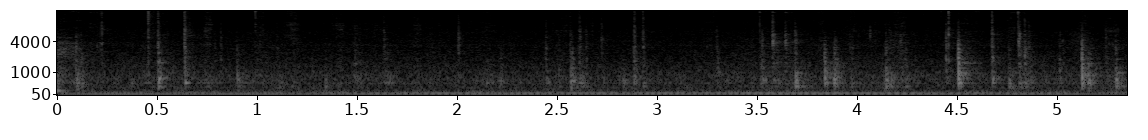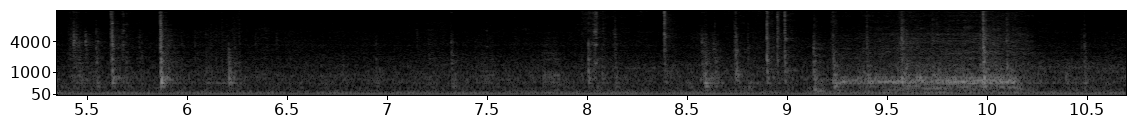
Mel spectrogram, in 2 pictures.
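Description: A sewing machine stitches fabric ruffles: a steady low motor hum under rapid, uneven mechanical ticking, quiet and close, with no voices.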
